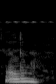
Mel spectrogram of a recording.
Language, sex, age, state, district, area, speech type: Hindi, female, 60+, Uttar Pradesh, Lucknow, urban, spontaneous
